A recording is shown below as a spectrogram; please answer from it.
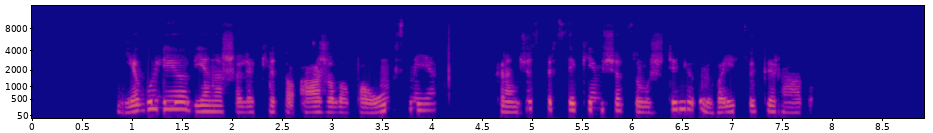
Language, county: Lithuanian, Kaunas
